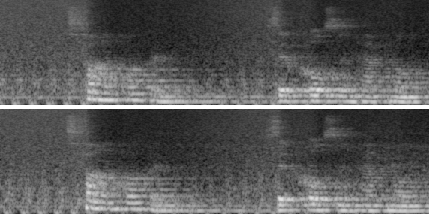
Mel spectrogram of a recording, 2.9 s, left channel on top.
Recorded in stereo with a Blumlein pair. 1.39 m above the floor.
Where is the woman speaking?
35° right, 4 m; by 2.8 s 20° right, 2.5 m.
